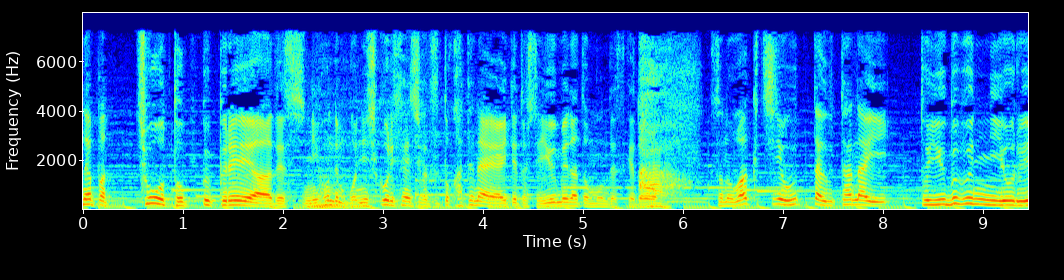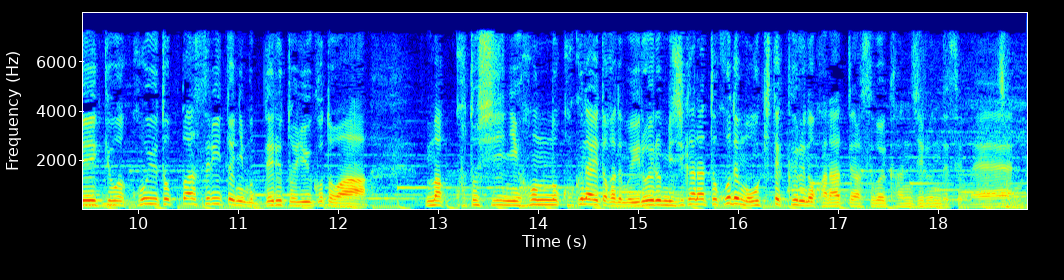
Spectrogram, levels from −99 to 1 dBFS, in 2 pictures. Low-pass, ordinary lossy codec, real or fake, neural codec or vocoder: 7.2 kHz; MP3, 48 kbps; real; none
